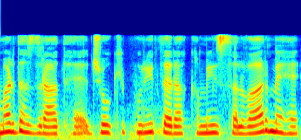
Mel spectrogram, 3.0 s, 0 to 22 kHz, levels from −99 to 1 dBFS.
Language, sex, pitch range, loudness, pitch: Urdu, female, 200-235 Hz, -15 LUFS, 220 Hz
